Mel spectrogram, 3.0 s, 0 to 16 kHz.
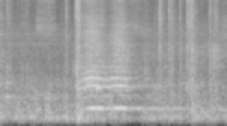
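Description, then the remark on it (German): A steam locomotive's whistle sounds once, a sustained harmonic tone lasting under a second, over the steady rumble and hiss of a moving train running from Binz to Göhren on the island of Rügen, Germany, at up to 30 km/h with carriages partly 100 years old; no voices are heard. “Mit Dampflok.”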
